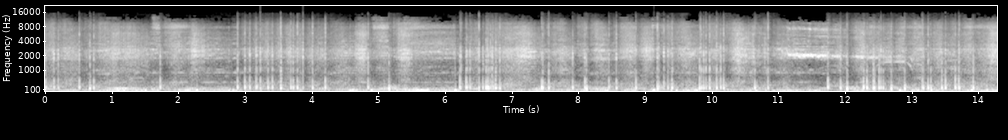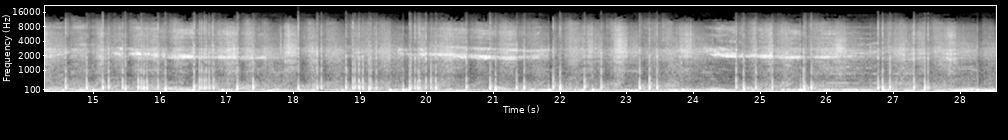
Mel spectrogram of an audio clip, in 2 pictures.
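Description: Fireworks display: a dense, unbroken run of sharp bangs and crackling bursts, with four falling whistling tones spread through it.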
